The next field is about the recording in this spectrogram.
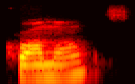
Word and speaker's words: Cuomo: So I do want to mention, like, remember Governor, I guess, Cuomo, that's how you pronounce it? – Cuomo.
